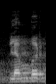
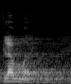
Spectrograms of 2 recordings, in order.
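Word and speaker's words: plumber: प्लम्बर is wrong, प्लम्बर नहीं पढ़ते हैं, प्लमर।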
